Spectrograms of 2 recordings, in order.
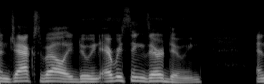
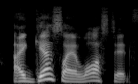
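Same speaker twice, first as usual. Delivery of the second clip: ordinary delivery, nothing marked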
